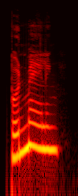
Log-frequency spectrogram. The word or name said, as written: bundmaling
